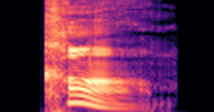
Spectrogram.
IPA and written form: kɑːm (calm)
